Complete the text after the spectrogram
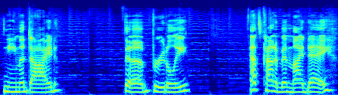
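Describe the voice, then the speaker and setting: A woman's voice: medium pitch, slow, a bit bright, faint music behind. A woman playing her character in a tabletop game, speaking in a casual, rambling way as she recaps events. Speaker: player.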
